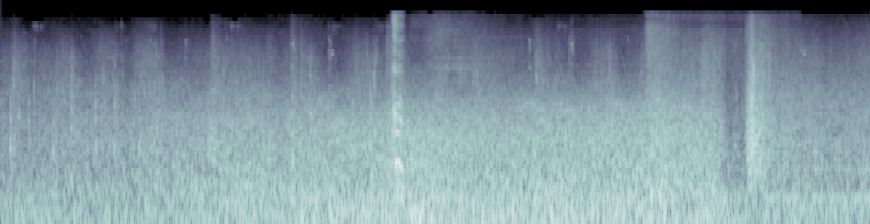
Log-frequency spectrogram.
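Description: A game character clambers up rock with soft scuffing steps.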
